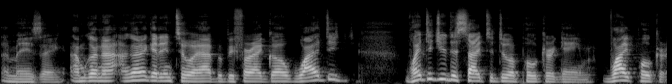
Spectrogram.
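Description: In an ordinary speaking voice, a man talks at a fairly quick pace with lively intonation and fairly high pitch. The recording is very clean, with a silent background. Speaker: podcast host. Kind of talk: interview questions.

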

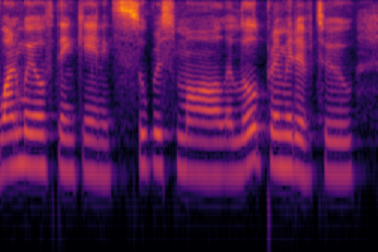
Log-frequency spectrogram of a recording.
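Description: Speaking at a moderate pace in an Israeli accent, a woman keeps a medium pitch with monotone, flat intonation. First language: Hebrew. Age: 20s. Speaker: dancer. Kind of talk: casual chat.

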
